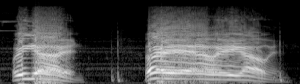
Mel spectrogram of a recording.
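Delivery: loud, high shout; loud clerk yelling after someone; shouting after customer. Acted. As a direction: yell after them.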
